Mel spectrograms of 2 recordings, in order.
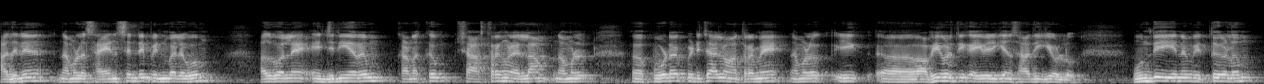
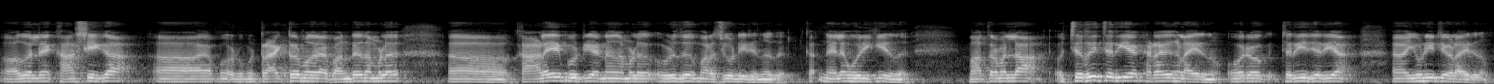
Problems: none marked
